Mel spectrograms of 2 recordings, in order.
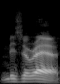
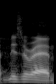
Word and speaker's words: Miserere: called, I'm going to get it wrong now, miserere. Someone will know, is that right? Has it got another syllable to it? Miserere, miserere. Mel's nodding. I'm going to take that as gospel.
